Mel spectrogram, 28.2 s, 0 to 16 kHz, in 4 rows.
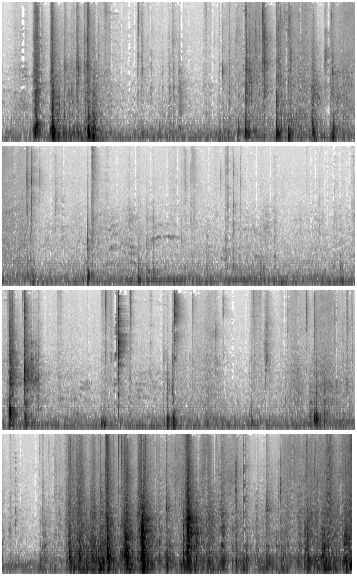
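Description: Large cardboard toy box being handled and its packing tape slit with a knife: scattered scrapes, taps and knocks. From about 22 seconds in comes a denser run of cardboard and plastic packaging noise as the box is opened.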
